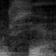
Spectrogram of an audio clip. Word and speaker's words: Murcia: Murcia diye okunuyor değil mi? – Murcia.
